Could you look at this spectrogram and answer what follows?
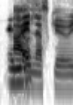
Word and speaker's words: Ionescu: Ionescu, yeah. Thank you. I can't pronounce her name.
